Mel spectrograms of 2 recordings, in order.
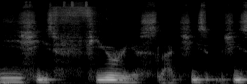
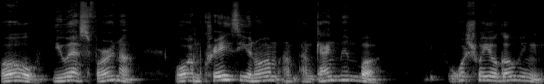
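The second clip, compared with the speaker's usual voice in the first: high-pitched, irate broken English; 9 semitones higher, 4 dB louder than usual. Retelling what a girl with a knife said on realizing you're foreign, imitating an angry woman. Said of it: "And she's getting mad".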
